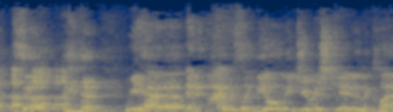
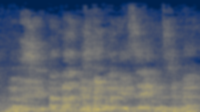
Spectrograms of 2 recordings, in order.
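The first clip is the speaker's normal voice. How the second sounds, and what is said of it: Put-on Jamaican woman's accent. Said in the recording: “sounds like a Jamaican lady, like, telling off, like, her supervisor ... I'm never going to do a Jamaican accent again.”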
